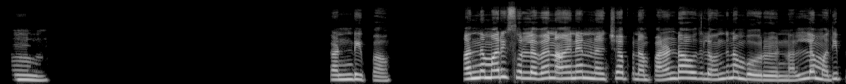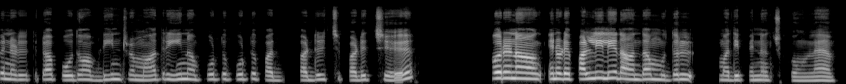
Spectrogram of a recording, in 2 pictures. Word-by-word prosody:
ம். 210 Hz, -3 st, -2 dB, 2.9 s
கண்டிப்பா. 220 Hz, -4 st, -1 dB, 0.9 s
அந்த 290 Hz, +4 st, +6 dB
மாதிரி 335 Hz, +2 st, +6 dB
சொல்லவ 280 Hz, -2 st, +4 dB
நான் 275 Hz, 0 st, +6 dB
என்ன 290 Hz, -, +4 dB
நினைச்சேன், 260 Hz, +2 st, 0 dB
அப்போ 255 Hz, -2 st, -11 dB
நான் 220 Hz, -1 st, -3 dB
12வதில 260 Hz, +2 st, +1 dB
வந்து 260 Hz, +5 st, -1 dB
நம்ம 270 Hz, -4 st, +1 dB
ஒரு 205 Hz, -1 st, -1 dB, 0.2 s
நல்ல 225 Hz, +9 st, -2 dB
மதிப்பெண் 255 Hz, +2 st, -3 dB
எடுத்துட்டா 220 Hz, +1 st, -6 dB
போதும் 220 Hz, +2 st, -3 dB
அப்படின்ற 220 Hz, +3 st, -6 dB
மாதிரி, 225 Hz, +3 st, -4 dB
நான் 225 Hz, -2 st, -5 dB
போட்டு 235 Hz, +1 st, -6 dB
போட்டு 235 Hz, +1 st, -6 dB
ப -, -, -2 dB, 0.3 s
படிச்சு 220 Hz, +4 st, -5 dB
படிச்சு, 205 Hz, +1 st, -3 dB, 1.1 s
ஒரு 290 Hz, 0 st, +7 dB
நான் 265 Hz, -2 st, +6 dB
என்னுடைய 255 Hz, -1 st, +3 dB
பள்ளியிலேயே 280 Hz, +3 st, +6 dB
நான் 235 Hz, -2 st, +1 dB
தான் 240 Hz, 0 st, +1 dB
முதல் 230 Hz, +3 st, -2 dB, 0.4 s
மதிப்பெண் 205 Hz, 0 st, -4 dB
வச்சுக்கோங்களேன், 180 Hz, -1 st, -5 dB
230 Hz, 125 wpm, -20 LUFS, 210-260 Hz, 2.9 s, ஒரு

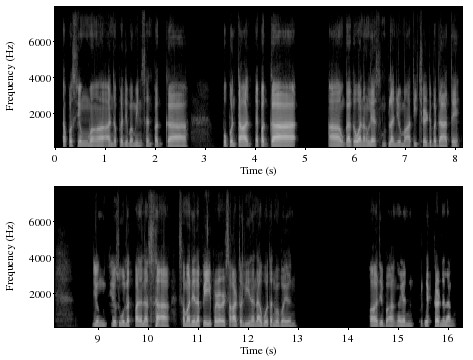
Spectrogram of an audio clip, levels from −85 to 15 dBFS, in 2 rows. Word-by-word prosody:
Tapos 110 Hz, -, -3 dB
yung 110 Hz, -1 st, -3 dB
mga 100 Hz, -1 st, 0 dB
ano 105 Hz, -, -6 dB
pa 105 Hz, -, -3 dB
'di 100 Hz, -, -8 dB
ba 95 Hz, -, -5 dB
minsan 95 Hz, +1 st, -7 dB
pagka, 95 Hz, -1 st, 0 dB, 0.7 s
pupunta 100 Hz, -2 st, +2 dB
ka -, -, -26 dB
ay -, -, -1 dB
pagka, 110 Hz, 0 st, +5 dB, 1.0 s
ah, 105 Hz, +1 st, +2 dB
gagawa 110 Hz, 0 st, +1 dB
ng 105 Hz, 0 st, -3 dB
lesson 105 Hz, +2 st, -3 dB
plan 100 Hz, -2 st, 0 dB
yung 105 Hz, -1 st, -7 dB
mga 95 Hz, 0 st, -2 dB
teacher 95 Hz, -, -3 dB
'di -, -, -6 dB
ba -, -, -5 dB
dati, 90 Hz, +1 st, -1 dB, 0.8 s
yung 100 Hz, -3 st, -4 dB
yung 105 Hz, -2 st, -2 dB
sulat 105 Hz, -2 st, -1 dB
pa 100 Hz, -, +5 dB
nila 100 Hz, 0 st, +1 dB
sa -, -, +2 dB, 0.2 s
sa -, -, -7 dB
manila 100 Hz, -1 st, +3 dB
paper 100 Hz, +1 st, +1 dB
or 95 Hz, -, -1 dB
sa -, -, -3 dB
kartolina, 95 Hz, +1 st, -1 dB
naabutan 100 Hz, 0 st, -1 dB
mo 100 Hz, -, -4 dB
ba 90 Hz, -, -4 dB
yun? 90 Hz, +2 st, -7 dB, 1.5 s
Oo, -, -, +2 dB
'di -, -, -4 dB
ba -, -, -2 dB
ngayon 100 Hz, +1 st, -2 dB, 0.2 s
projector 100 Hz, -1 st, 0 dB
na 95 Hz, -, -3 dB
lang. 95 Hz, +2 st, -4 dB
100 Hz, 175 wpm, -26 LUFS, 95-105 Hz, 1.5 s, pagka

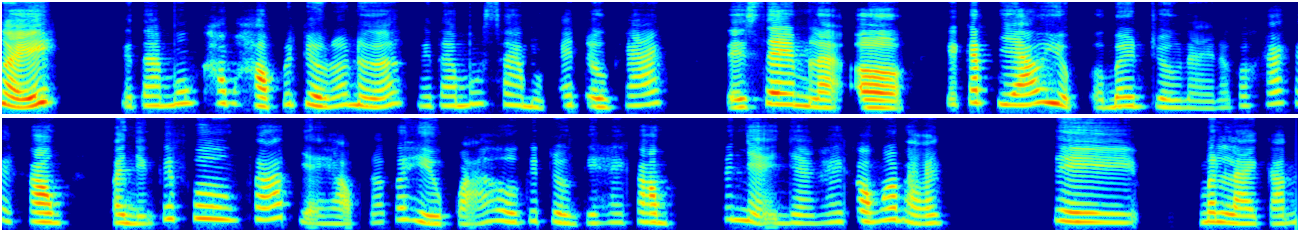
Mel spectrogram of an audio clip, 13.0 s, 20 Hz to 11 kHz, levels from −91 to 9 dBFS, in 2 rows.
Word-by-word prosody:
nghỉ, 280 Hz, +6 st, +9 dB, 0.3 s
người 265 Hz, -, -12 dB
ta 280 Hz, 0 st, -2 dB
muốn 330 Hz, +5 st, -4 dB
không 345 Hz, -2 st, -4 dB
học 265 Hz, -6 st, +5 dB
cái 315 Hz, -, -9 dB
trường 285 Hz, -4 st, +4 dB
đó 280 Hz, +4 st, -4 dB
nữa. 275 Hz, 0 st, 0 dB
Người 270 Hz, -, -13 dB
ta 275 Hz, 0 st, -7 dB
muốn 295 Hz, +5 st, -6 dB
sang 310 Hz, -4 st, -7 dB
một 235 Hz, -, -9 dB
cái 285 Hz, -, -9 dB
trường 245 Hz, -3 st, 0 dB
khác 305 Hz, +5 st, -4 dB, 0.3 s
để 235 Hz, -, 0 dB
xem 310 Hz, +4 st, +6 dB
là, 225 Hz, -3 st, +3 dB
ờ, 220 Hz, -2 st, +8 dB, 0.2 s
cái -, -, -9 dB
cách 370 Hz, 0 st, +4 dB
giáo 310 Hz, +2 st, +5 dB
dục 345 Hz, -9 st, +7 dB
ở 225 Hz, -, -15 dB
bên 260 Hz, +2 st, -2 dB
trường 235 Hz, -3 st, -7 dB
này 205 Hz, -2 st, -15 dB
nó 220 Hz, -, -19 dB
có 275 Hz, -, -13 dB
khác 330 Hz, +5 st, -7 dB
hay 310 Hz, -4 st, -14 dB
không, 270 Hz, -1 st, +8 dB, 0.3 s
và 245 Hz, -, +1 dB
những 220 Hz, -1 st, -5 dB
cái 360 Hz, -, -5 dB
phương 360 Hz, -3 st, +1 dB
pháp 365 Hz, +3 st, 0 dB
dạy -, -, -11 dB
học 215 Hz, -, -8 dB
nó 255 Hz, -, -14 dB
có 340 Hz, -, -9 dB
hiệu 250 Hz, -10 st, -2 dB
quả -, -, -5 dB
hơn 275 Hz, -2 st, -4 dB
cái 295 Hz, -, -13 dB
trường 255 Hz, -5 st, -3 dB
kia 240 Hz, +3 st, -11 dB
hay 255 Hz, +1 st, -15 dB
không, 260 Hz, -1 st, +2 dB, 0.3 s
nó 335 Hz, -, -10 dB
nhẹ 285 Hz, -8 st, -4 dB
nhàng 230 Hz, -1 st, -10 dB
hay 260 Hz, +3 st, -11 dB
không 285 Hz, +1 st, +1 dB
á 340 Hz, -, +4 dB
bạn. 235 Hz, -6 st, -3 dB, 0.6 s
Thì 265 Hz, -4 st, +1 dB, 0.3 s
mình 275 Hz, 0 st, 0 dB
lại 225 Hz, -3 st, +1 dB
cảm 220 Hz, +2 st, -8 dB
270 Hz, 290 wpm, -21 LUFS, 240-310 Hz, 0.6 s, nghỉ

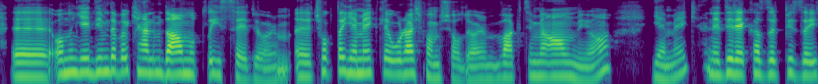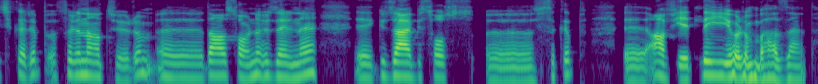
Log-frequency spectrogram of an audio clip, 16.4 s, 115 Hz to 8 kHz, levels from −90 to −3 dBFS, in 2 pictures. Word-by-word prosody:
ııı, 170 Hz, -1 st, +3 dB
onu 200 Hz, +2 st, +1 dB
yediğimde, 215 Hz, +1 st, +1 dB
böyle, 215 Hz, +1 st, 0 dB
kendimi 210 Hz, -2 st, +1 dB
daha 195 Hz, -1 st, +10 dB
mutlu 190 Hz, -1 st, -4 dB
hissediyorum. 145 Hz, -8 st, -5 dB
Iıı, 170 Hz, -1 st, +1 dB
çok 220 Hz, +3 st, -5 dB
da 230 Hz, -, +4 dB
yemekle 205 Hz, -1 st, +2 dB
uğraşmamış 195 Hz, -6 st, +1 dB
oluyorum, 145 Hz, +1 st, -6 dB
vaktimi 165 Hz, +2 st, -1 dB
almıyor 170 Hz, -4 st, 0 dB, 0.5 s
yemek. 165 Hz, -, -6 dB
Hani, 190 Hz, -6 st, -1 dB
direkt 195 Hz, -2 st, +6 dB
hazır 195 Hz, -1 st, 0 dB
pizzayı 185 Hz, -2 st, -2 dB
çıkarıp 185 Hz, -, -5 dB, 0.4 s
fırına 185 Hz, -1 st, 0 dB
atıyorum, 170 Hz, +5 st, -7 dB
ııı, 160 Hz, -1 st, -6 dB
daha 180 Hz, -1 st, +3 dB
sonra 180 Hz, 0 st, -3 dB
üzerine, 175 Hz, +3 st, -1 dB, 0.4 s
ııı, 160 Hz, -, -2 dB
güzel 175 Hz, 0 st, +6 dB
bir -, -, -12 dB
sos, 165 Hz, 0 st, -6 dB, 0.2 s
ııı, 135 Hz, 0 st, -6 dB
sıkıp, 175 Hz, +8 st, -9 dB, 0.5 s
ııı, 135 Hz, -1 st, -4 dB
afiyetle 155 Hz, -2 st, +3 dB
yiyorum 170 Hz, -3 st, +3 dB
bazen. 145 Hz, 0 st, -3 dB
175 Hz, 140 wpm, -24 LUFS, 155-195 Hz, 0.5 s, daha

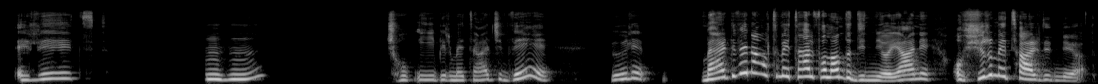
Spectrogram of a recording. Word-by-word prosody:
Evet. 260 Hz, +6 st, -3 dB, 1.1 s
Hı 240 Hz, -, +3 dB
hı. 235 Hz, -, -1 dB, 1.2 s
Çok 205 Hz, 0 st, -7 dB
iyi 210 Hz, -1 st, -6 dB
bir 210 Hz, -1 st, -7 dB
metalci. 200 Hz, +2 st, -6 dB
Ve 265 Hz, -, -1 dB, 0.6 s
böyle 255 Hz, +4 st, -3 dB, 0.5 s
merdiven 325 Hz, -, +4 dB, 0.2 s
altı 420 Hz, -3 st, -5 dB
metal 370 Hz, -1 st, +3 dB
falan 335 Hz, -1 st, +5 dB
da 300 Hz, -, +1 dB
dinliyor, 195 Hz, -4 st, +1 dB
yani 235 Hz, +7 st, +1 dB, 0.2 s
aşırı 275 Hz, -, +2 dB
metal 265 Hz, -, +3 dB
dinliyor. 185 Hz, -6 st, -6 dB
240 Hz, 105 wpm, -21 LUFS, 205-320 Hz, 1.2 s, falan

